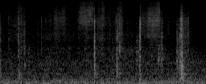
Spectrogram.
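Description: Tarot cards are shuffled close up, a quiet run of rapid papery riffles and soft flicks in quick succession with no talking.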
